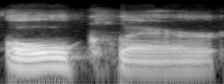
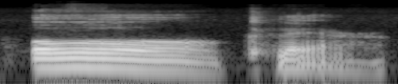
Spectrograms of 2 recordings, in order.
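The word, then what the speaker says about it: Eau Claire: It's not Oclair, it's Oclair.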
